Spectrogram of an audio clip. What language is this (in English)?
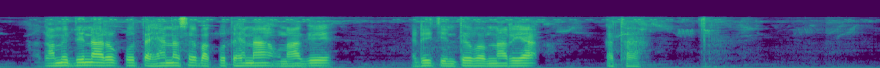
Santali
